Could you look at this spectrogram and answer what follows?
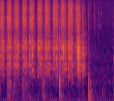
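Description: A sanding block rubs across wood in firm, regular back-and-forth strokes, about seven close raspy passes at an even rhythm, with no voices.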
